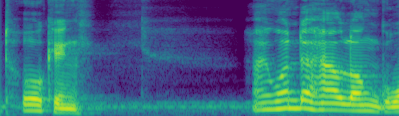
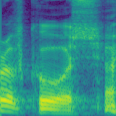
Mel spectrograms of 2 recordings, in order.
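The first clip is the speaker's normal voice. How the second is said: ordinary delivery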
